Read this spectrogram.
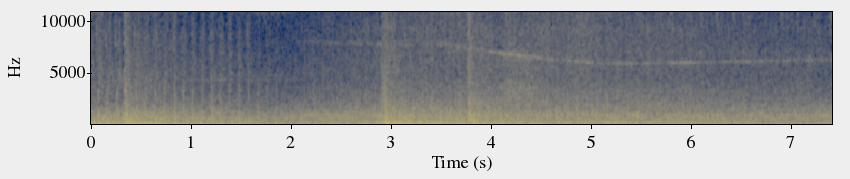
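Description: A helicopter's rotor blades thump loudly.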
